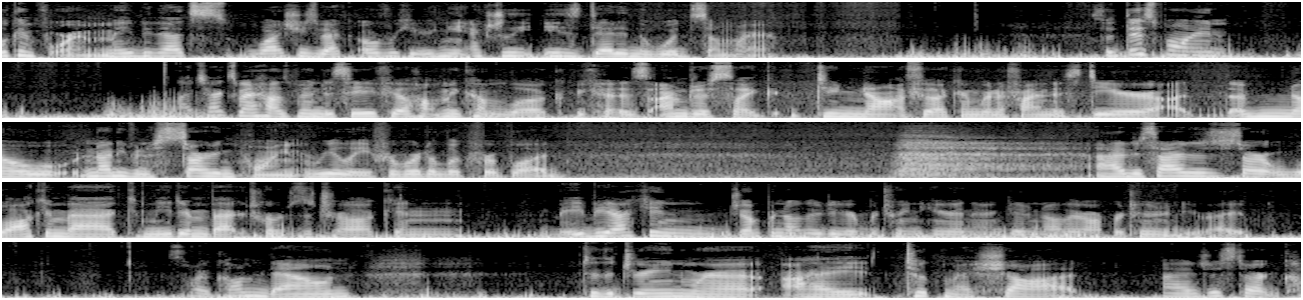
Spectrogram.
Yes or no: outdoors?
yes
